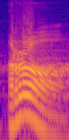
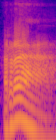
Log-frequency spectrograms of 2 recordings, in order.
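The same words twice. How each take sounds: First: The r sound is heavy and thick. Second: The r sound is light and thin. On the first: "itulah tebal" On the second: "ra tu nipih"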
